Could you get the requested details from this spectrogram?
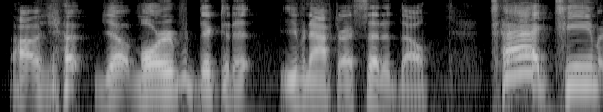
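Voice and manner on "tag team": voice cracking, higher. Announcing next week's tag team match, a presenter speaks with a voice cracking. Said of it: "oh, that voice crack".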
